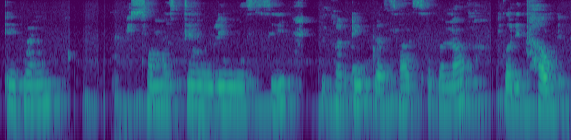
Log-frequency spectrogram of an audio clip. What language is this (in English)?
Odia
